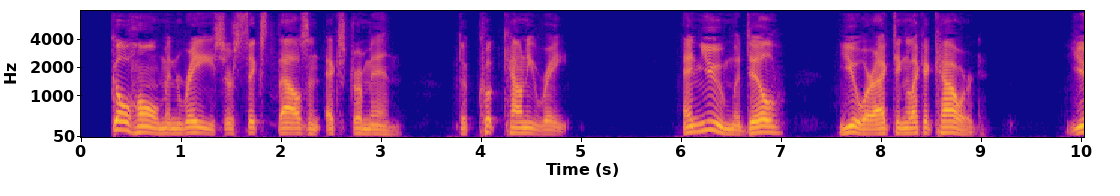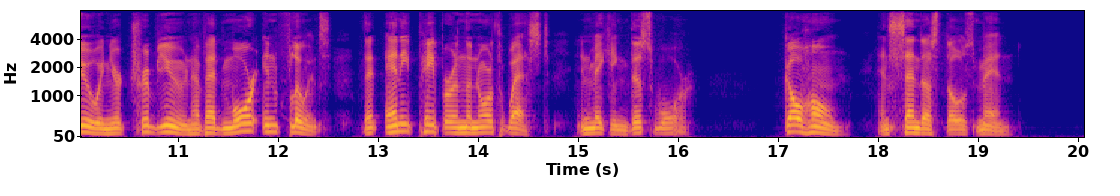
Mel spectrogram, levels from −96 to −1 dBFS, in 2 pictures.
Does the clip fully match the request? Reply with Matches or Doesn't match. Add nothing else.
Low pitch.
Matches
